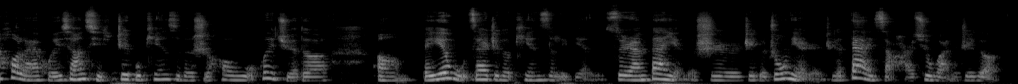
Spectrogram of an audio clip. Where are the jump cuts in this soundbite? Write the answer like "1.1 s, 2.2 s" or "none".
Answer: none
